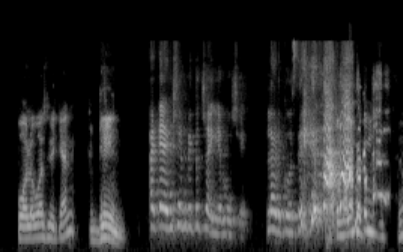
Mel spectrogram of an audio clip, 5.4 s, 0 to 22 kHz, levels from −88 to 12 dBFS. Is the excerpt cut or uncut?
cut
